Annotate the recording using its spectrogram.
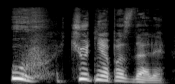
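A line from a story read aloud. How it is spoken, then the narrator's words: Relieved exhale, young woman. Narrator (Russian): облегченно выдохнула девушка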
